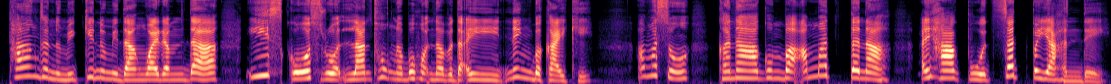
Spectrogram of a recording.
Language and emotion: Manipuri, angry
